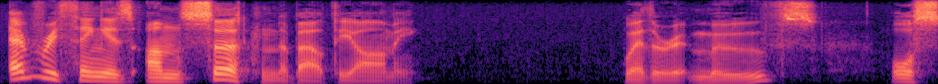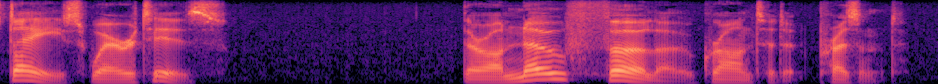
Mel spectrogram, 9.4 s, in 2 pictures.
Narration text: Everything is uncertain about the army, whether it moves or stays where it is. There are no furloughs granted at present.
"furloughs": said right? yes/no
no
